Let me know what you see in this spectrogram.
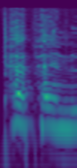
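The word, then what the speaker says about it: Pepijn: together folks okay Admar it's spelled p-e-p-i-j-n like Pepin the Dutch Dutch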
